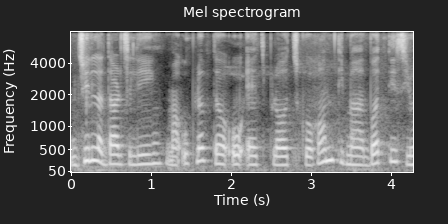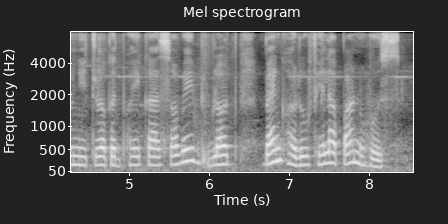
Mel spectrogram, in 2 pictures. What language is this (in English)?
Nepali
